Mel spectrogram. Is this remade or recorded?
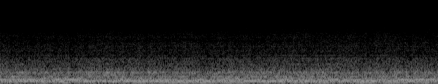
recorded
